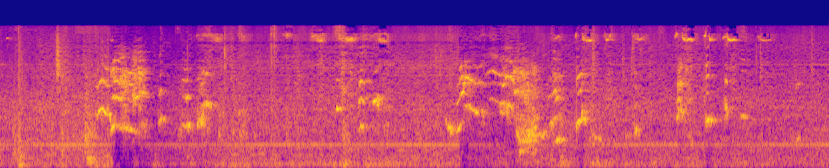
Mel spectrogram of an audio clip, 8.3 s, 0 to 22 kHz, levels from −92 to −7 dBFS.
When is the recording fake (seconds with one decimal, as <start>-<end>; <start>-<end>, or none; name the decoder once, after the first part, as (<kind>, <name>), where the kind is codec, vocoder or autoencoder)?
2.0-5.2 (autoencoder, DAC-VAE)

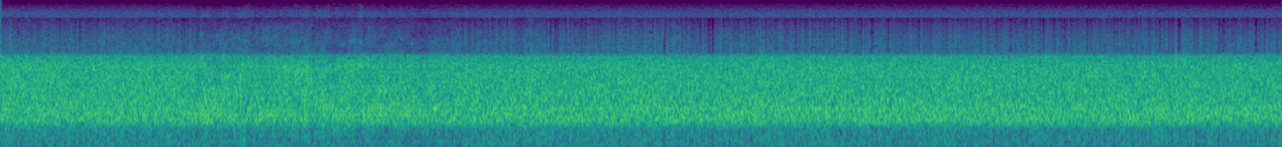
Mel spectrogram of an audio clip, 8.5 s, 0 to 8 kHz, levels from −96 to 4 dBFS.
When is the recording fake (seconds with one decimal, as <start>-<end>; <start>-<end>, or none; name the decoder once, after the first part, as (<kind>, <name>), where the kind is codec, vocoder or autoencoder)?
1.3-3.0 (codec, SNAC)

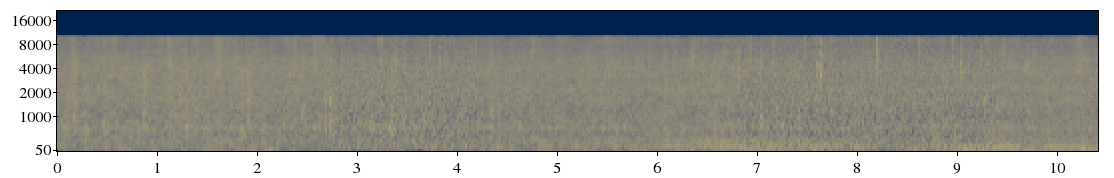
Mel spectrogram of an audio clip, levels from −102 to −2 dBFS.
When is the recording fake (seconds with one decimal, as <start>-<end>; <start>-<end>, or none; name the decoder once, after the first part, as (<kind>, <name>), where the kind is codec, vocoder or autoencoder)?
0.0-2.7 (vocoder, Vocos); 4.2-6.8; 9.4-10.4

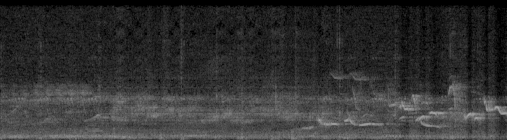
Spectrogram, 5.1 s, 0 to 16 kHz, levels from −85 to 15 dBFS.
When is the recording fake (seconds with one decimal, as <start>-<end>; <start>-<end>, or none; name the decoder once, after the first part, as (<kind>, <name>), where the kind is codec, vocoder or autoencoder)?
1.0-3.3 (codec, SNAC)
